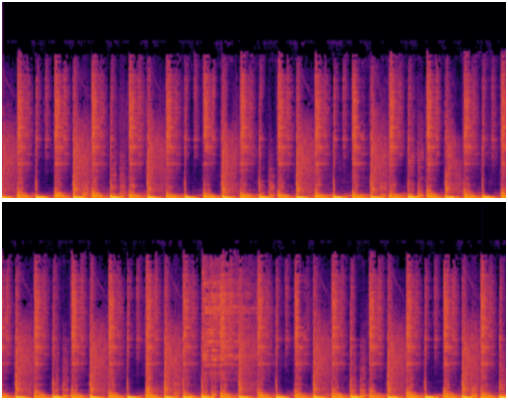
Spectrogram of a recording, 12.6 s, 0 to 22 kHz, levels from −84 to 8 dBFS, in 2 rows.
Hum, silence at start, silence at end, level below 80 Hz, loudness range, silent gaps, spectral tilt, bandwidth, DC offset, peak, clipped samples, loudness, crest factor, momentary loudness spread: none; 0 s; 0 s; -16 dBFS; 1 LU; none; -5 dB/octave; 17 kHz; under 0.1%; 0 dBFS; under 0.1%; -13 LUFS; 12 dB; 2 LU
